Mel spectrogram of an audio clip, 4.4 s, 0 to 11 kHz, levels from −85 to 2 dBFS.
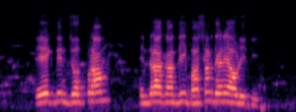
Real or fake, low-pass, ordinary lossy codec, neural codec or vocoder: fake; 7.2 kHz; Opus, 16 kbps; codec, 16 kHz, 8 kbps, FunCodec, trained on Chinese and English, 25 frames a second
